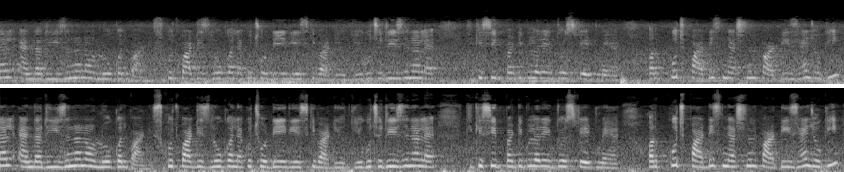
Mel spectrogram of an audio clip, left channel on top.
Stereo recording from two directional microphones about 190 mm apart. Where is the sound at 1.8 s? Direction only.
50° right (ahead or behind).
